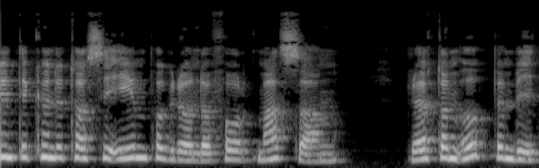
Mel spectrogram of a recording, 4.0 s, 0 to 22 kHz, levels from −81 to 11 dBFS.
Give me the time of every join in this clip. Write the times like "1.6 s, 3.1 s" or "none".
none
